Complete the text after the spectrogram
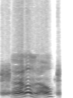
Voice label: Respond Dont Know, Female; T2 Female 03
